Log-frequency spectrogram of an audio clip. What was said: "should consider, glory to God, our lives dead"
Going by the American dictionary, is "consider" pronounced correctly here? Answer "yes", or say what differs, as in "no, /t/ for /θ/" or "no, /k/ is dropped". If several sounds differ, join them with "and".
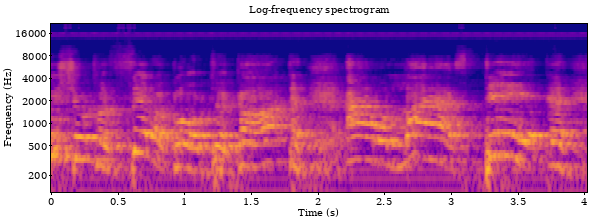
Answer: no, /n/ is dropped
